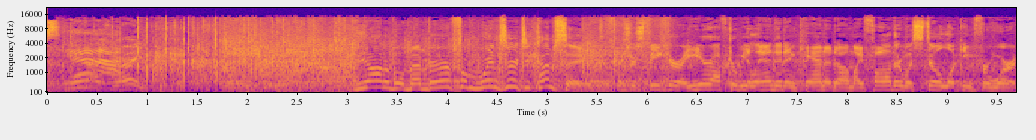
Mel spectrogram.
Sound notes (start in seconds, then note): 6.3 some Applause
